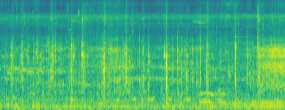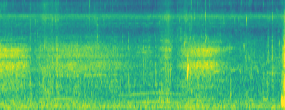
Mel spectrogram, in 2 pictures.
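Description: Wet nylon gill net being hauled by hand into a small boat: water dripping and running off the mesh, with small ticks throughout and two short rushes of streaming water about four and seven seconds in. A sharp knock comes right at the end.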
